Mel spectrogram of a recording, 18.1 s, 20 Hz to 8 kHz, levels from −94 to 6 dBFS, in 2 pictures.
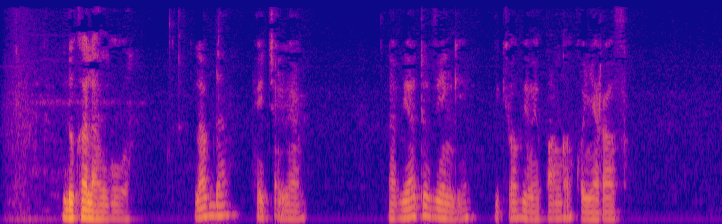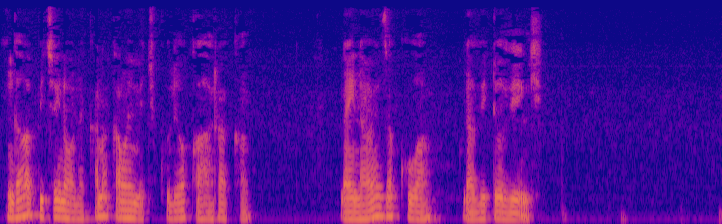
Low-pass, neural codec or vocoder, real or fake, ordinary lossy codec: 7.2 kHz; none; real; MP3, 32 kbps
